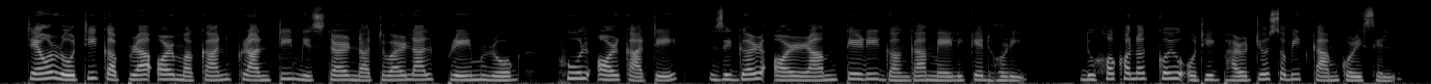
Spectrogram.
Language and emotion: Assamese, neutral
